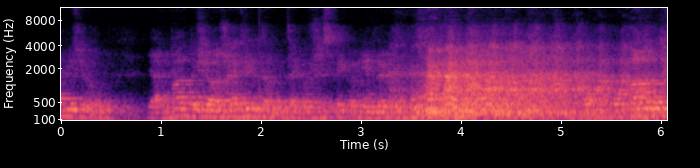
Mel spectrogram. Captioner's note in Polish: Śmiech z sali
